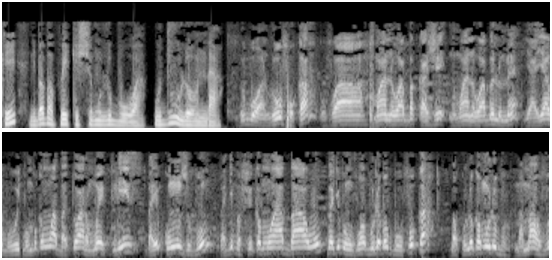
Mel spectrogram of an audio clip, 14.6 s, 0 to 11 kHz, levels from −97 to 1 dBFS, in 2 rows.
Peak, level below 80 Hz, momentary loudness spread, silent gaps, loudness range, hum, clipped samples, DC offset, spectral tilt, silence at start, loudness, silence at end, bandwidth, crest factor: 0 dBFS; -48 dBFS; 8 LU; none; 3 LU; none; under 0.1%; under 0.1%; -6.5 dB/octave; 0 s; -17 LUFS; 0 s; 6.6 kHz; 16 dB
